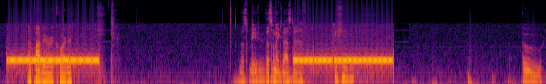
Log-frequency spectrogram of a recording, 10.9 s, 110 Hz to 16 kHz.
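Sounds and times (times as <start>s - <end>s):
ringback tone from a phone line: 0.1s - 2.0s, 6.0s - 8.0s
speech: 0.7s - 1.6s, 4.8s - 7.1s
faint low thumps: 8.1s - 10.9s.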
